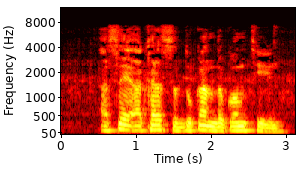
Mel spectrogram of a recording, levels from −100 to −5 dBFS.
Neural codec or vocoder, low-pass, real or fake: none; 7.2 kHz; real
